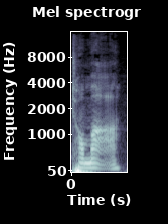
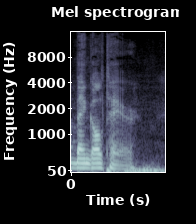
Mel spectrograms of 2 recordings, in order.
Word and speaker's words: Thomas Bangalter: But the tall silver one, his name in real life is, it's spelled like Thomas, but you pronounce it Thomas. And his last name is Bangalter, or Bangalter. And they're French, so that's why it's Thomas Bangalter.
